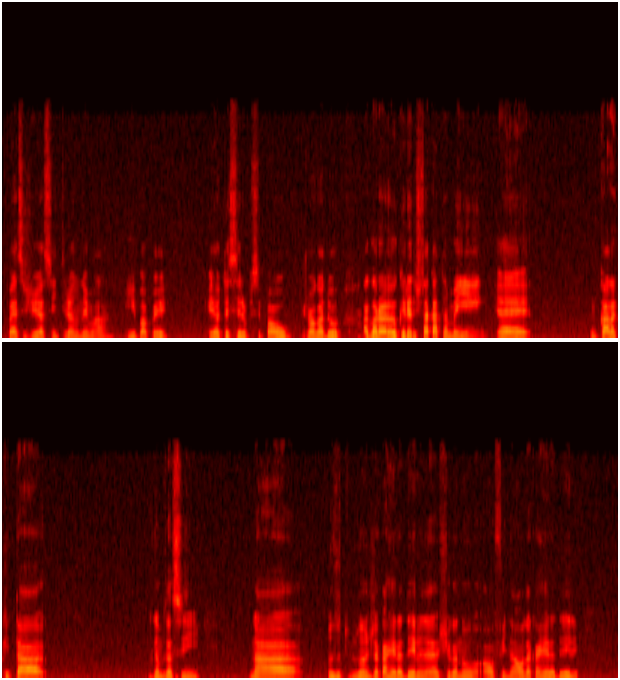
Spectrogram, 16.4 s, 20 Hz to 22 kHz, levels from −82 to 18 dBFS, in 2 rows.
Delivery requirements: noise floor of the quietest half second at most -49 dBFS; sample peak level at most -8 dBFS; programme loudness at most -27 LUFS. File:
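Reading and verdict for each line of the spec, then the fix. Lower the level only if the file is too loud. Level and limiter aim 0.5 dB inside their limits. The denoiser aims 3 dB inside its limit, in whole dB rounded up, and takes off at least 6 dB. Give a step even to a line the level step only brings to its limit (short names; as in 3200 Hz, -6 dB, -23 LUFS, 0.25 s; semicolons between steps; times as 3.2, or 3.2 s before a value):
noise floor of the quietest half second -57 dBFS: OK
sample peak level -16.0 dBFS: OK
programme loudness -33.0 LUFS: OK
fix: none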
